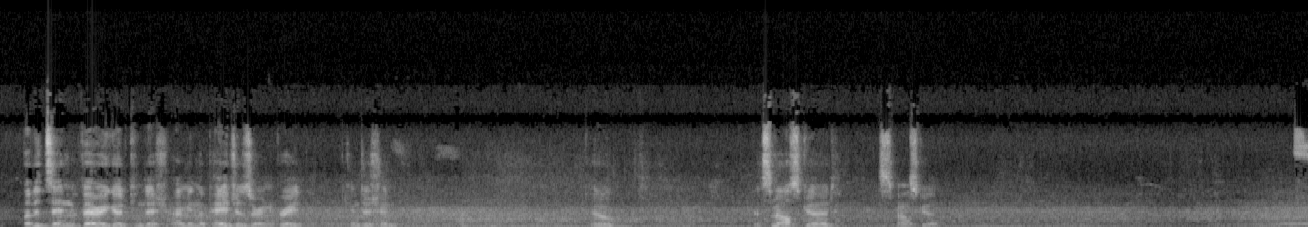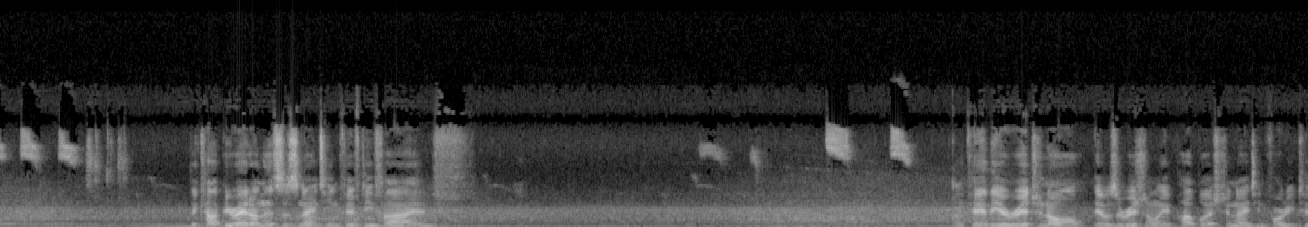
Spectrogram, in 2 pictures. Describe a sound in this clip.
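A man speaks calmly close by, reading aloud.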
